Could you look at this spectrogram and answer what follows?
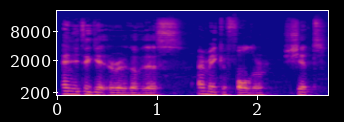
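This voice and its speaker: Belgian man, Dutch first language, relaxed game stream host, a bit husky, thinks out loud. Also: on the low side, a little fast, soft background music. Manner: rambling, laughs often, thinks aloud. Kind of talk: casual game tutorial chat.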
